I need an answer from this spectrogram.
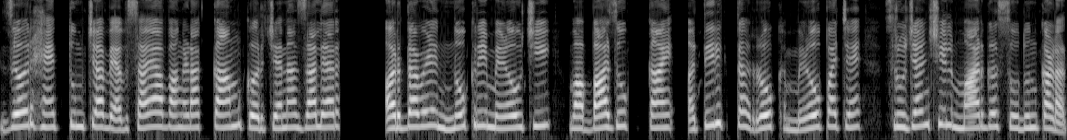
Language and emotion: Goan Konkani, neutral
